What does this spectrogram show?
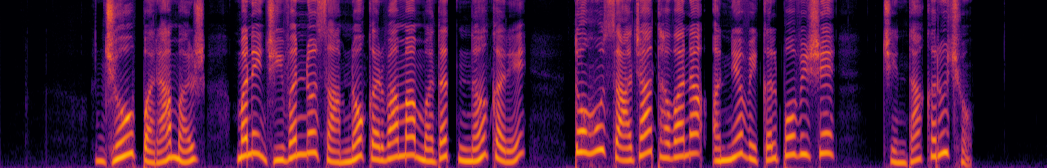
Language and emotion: Gujarati, fearful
